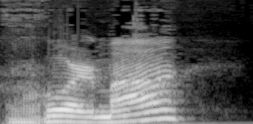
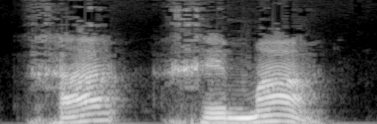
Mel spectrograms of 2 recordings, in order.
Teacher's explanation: Se em cima eu tenho um O e um A, embaixo eu tenho um A na primeira sílaba e um A na segunda sílaba. O Shevá aqui ele é mudo, por isso que lê horma, e aqui ele é pronunciado rahemá.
